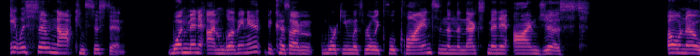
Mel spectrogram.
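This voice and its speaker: A podcast host in their thirties with a bright, forward voice, recorded close and dry. The delivery is casual and candid, often slipping into animated self-talk as if replaying inner thoughts. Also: medium pitch, dry recording.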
